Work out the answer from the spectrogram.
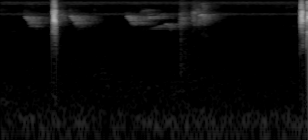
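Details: Calling female crimson sunbird, in breeding condition and luring a male: a sharp high chip among soft, thin, high twittering notes, then a loud double chip at the end.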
